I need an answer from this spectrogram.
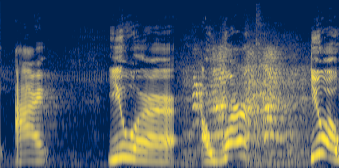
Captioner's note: audience laughing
